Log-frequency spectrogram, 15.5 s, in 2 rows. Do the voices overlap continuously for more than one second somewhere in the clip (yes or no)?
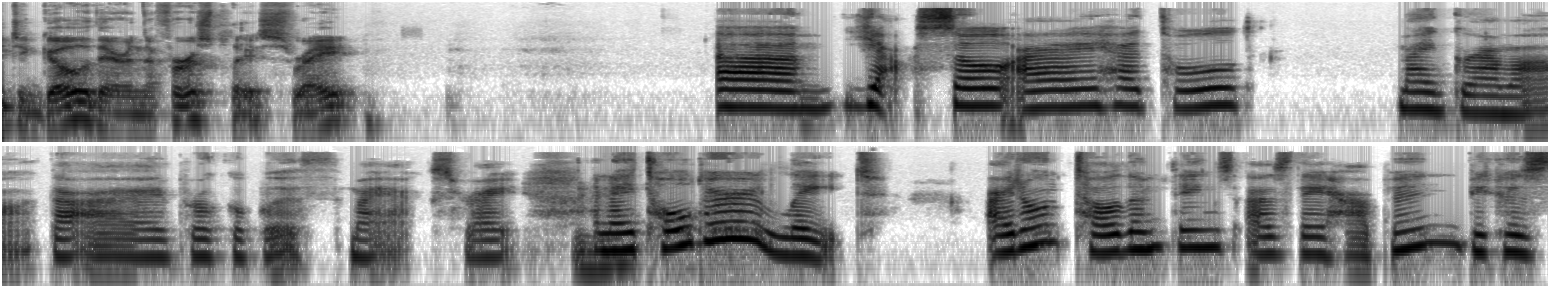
no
